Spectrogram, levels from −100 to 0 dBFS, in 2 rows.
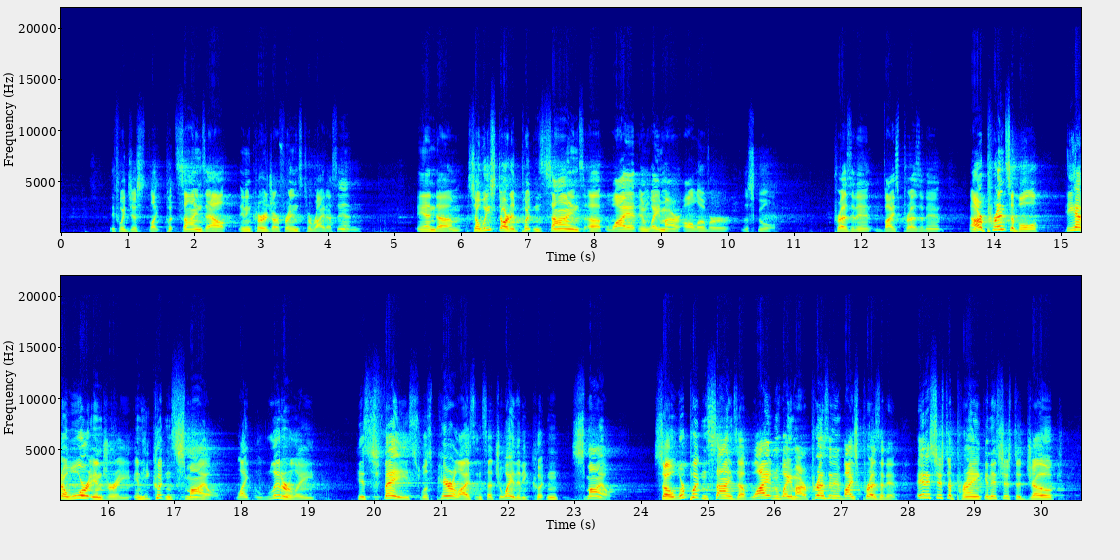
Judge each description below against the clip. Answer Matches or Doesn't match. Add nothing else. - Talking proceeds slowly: Doesn't match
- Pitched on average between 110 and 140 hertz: Doesn't match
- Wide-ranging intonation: Matches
